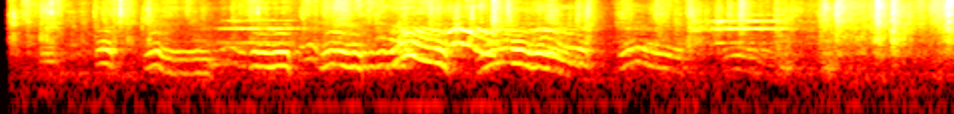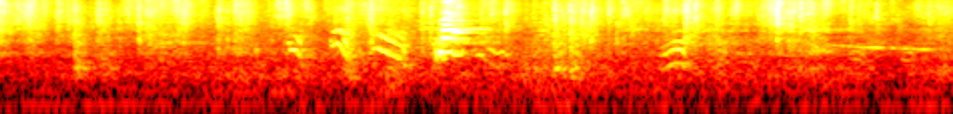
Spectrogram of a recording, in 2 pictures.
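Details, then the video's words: Shiba Inu puppy giving a quick series of thin, high, wavering whines that rise and fall in short arcs during the first four seconds, then a few fainter whimpers, with rustling and clattering handling noises throughout. "柴犬 子犬 shiba puppy"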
